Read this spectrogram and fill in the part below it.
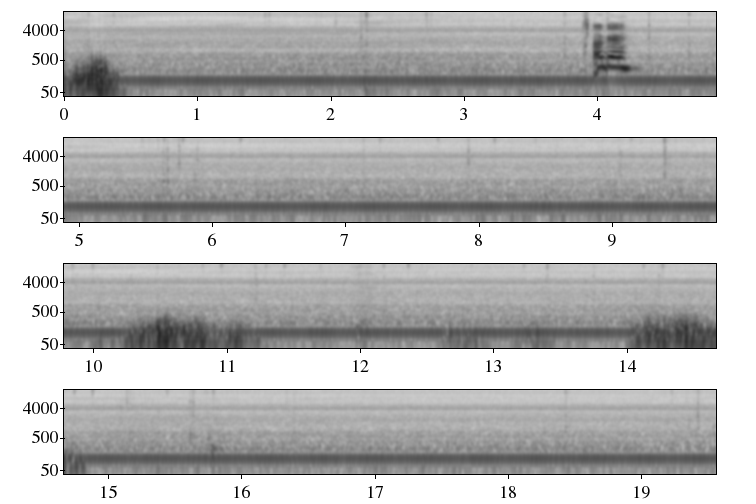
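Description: Video game sound effects play through a small handheld speaker.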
